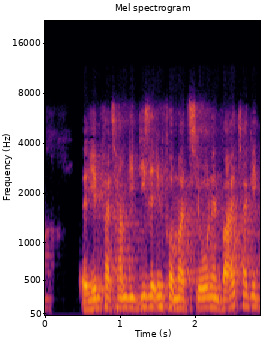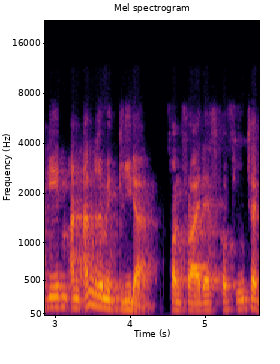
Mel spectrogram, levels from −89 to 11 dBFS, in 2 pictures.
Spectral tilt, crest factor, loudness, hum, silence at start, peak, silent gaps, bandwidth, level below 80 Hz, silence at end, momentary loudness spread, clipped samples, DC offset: -5.5 dB/octave; 16 dB; -16 LUFS; none; 0 s; 0 dBFS; none; 7.6 kHz; -56 dBFS; 0 s; 5 LU; under 0.1%; under 0.1%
